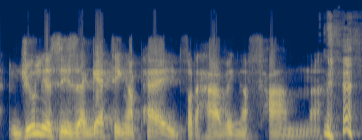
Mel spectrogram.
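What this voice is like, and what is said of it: Imitated rich Italian accent. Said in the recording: “with his rich Italian accent”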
